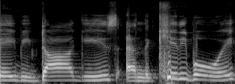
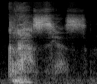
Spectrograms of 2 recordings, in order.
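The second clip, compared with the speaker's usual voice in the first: whispered; 6 dB quieter than usual. Acted. Dog thanks after sneeze.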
